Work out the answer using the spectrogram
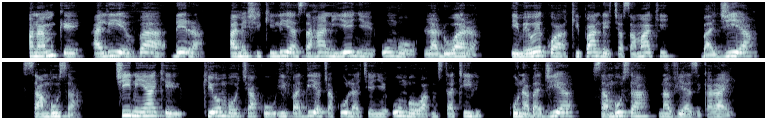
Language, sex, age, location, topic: Swahili, male, 18-24, Mombasa, agriculture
